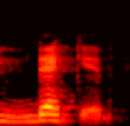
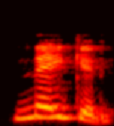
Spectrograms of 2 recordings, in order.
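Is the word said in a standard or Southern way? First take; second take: Southern; standard. First: It is said the Southern way, "nekkid". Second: It is said the standard way, "nay-kid".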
